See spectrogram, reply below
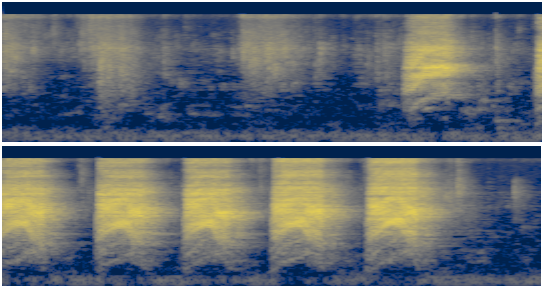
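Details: Loud Javan myna song, played as a lure to set a quiet myna singing. Two faint rasps are followed by six strong, harsh, noisy bursts, evenly spaced roughly every half second.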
